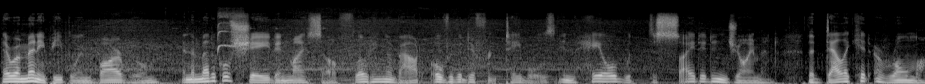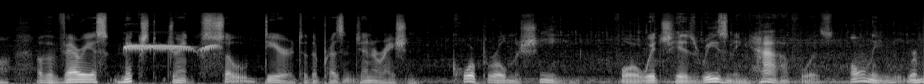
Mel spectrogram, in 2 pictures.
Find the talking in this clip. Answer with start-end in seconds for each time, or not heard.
0.0-18.4.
